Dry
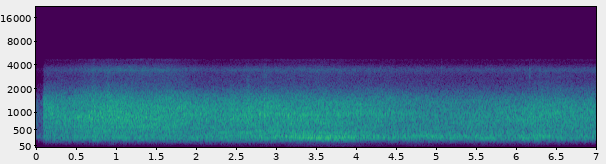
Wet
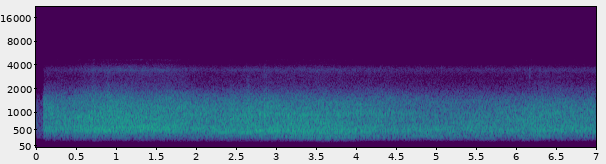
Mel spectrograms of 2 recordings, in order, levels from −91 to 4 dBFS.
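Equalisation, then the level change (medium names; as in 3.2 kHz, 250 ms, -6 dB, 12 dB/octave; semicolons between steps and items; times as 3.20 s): ladder high-pass 440 Hz, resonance 65%; 0.0 dB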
